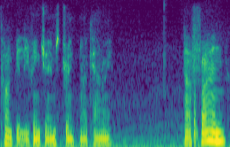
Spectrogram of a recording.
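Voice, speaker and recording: A man voicing a calm male android that speaks in a smooth, clinical, even way during a tabletop roleplay, in dull lo-fi audio. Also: on the low side, a little slow, a little hiss or hum. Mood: detached.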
